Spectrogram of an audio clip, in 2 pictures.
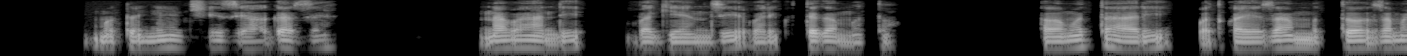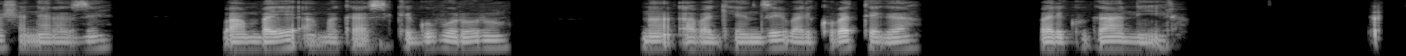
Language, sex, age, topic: Kinyarwanda, male, 25-35, government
